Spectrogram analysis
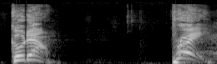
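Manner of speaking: loud, high shout of pray; yelled command. Acted. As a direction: bark it out like a drill coach. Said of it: "yell at the top of your lungs".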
